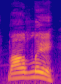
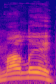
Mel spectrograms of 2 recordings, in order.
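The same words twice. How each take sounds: First: Shouted name from outside, high and loud; kids shouting name. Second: Repeated loud call, high pitched; voices shouting name. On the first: Kids outside shouting up to the window, loud call. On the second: Kids calling again from outside, louder. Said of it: "Voices shouting". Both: Retold or imitated.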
